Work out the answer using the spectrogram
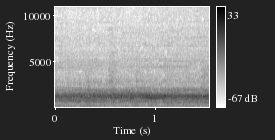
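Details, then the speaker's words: Model locomotive with a pancake motor and a hollow, non-metal chassis, running at half speed with the sound volume set around 4. A steady, fairly high-pitched motor whine holds at one pitch, which is normal. "And you can still sort of hear the whine of the pancake motor."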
